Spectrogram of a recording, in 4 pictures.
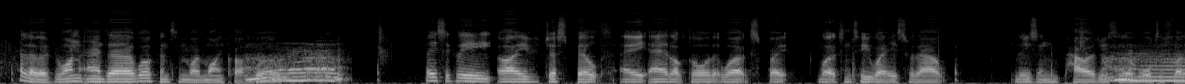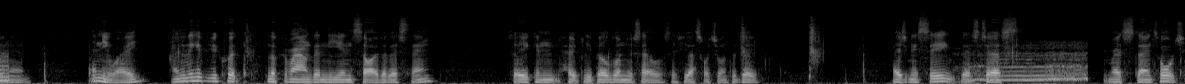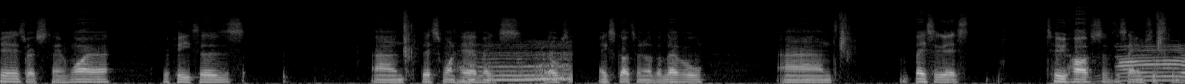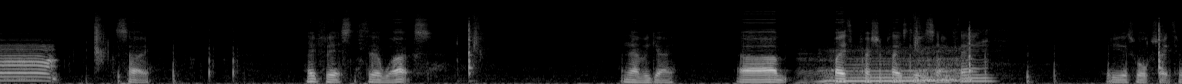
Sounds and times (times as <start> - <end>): Speech: 0.2 - 2.8, 4.2 - 9.5, 10.1 - 12.2, 12.8 - 16.2, 16.9 - 19.5, 20.8 - 22.1, 22.9 - 26.2, 27.4 - 30.8, 31.5 - 32.1, 32.7 - 33.5, 34.2 - 35.6, 36.7 - 37.1, 38.6 - 39.9, 41.8 - 45.6, 46.6 - 47.3.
